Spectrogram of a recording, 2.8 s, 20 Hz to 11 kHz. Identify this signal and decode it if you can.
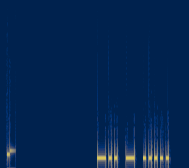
Morse code, heard as a keyed tone, about 28 wpm, 700 Hz. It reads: DT5
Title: Three Challenging Letter-Number Combinations 28wpm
